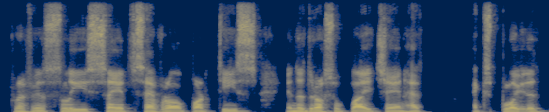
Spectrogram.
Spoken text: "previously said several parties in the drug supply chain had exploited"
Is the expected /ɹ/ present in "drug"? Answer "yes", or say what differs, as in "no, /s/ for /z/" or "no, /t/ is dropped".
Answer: yes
